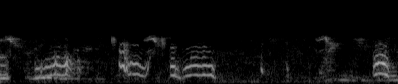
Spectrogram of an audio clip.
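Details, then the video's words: Six-week-old Yorkshire Terrier puppy playing, May 2011: a run of short, high, arching yips and whiny cries, several close together in the first two seconds, then a quieter pause before one more sharp yelp near the end. "Six week old Yorkie puppy playing"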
